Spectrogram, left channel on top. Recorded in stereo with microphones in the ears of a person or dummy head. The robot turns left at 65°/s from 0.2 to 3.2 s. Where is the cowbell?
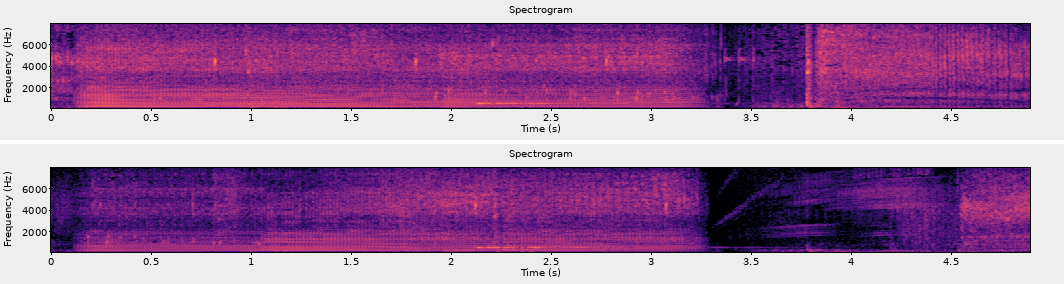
10° left (ahead or behind), 2 m; by 2.4 s 25° left (ahead or behind), 2 m.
